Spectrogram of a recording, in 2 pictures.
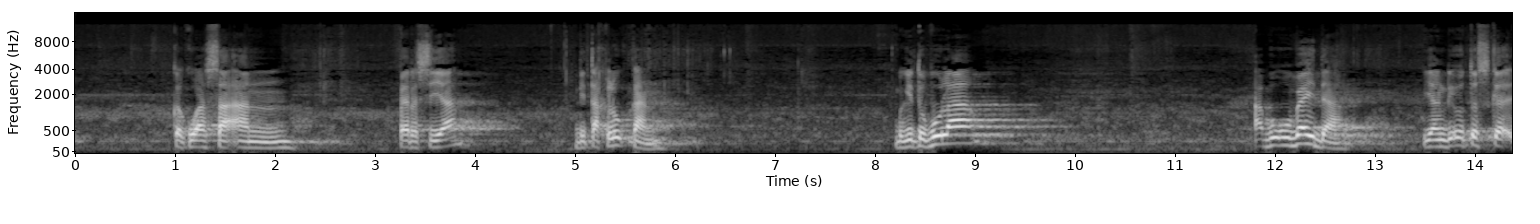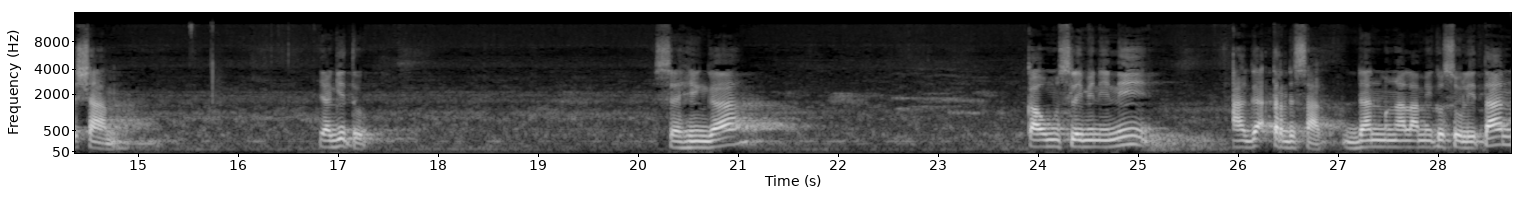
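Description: A middle-aged man speaks calmly into a microphone in short phrases, with pauses between them, in a room with some echo.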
